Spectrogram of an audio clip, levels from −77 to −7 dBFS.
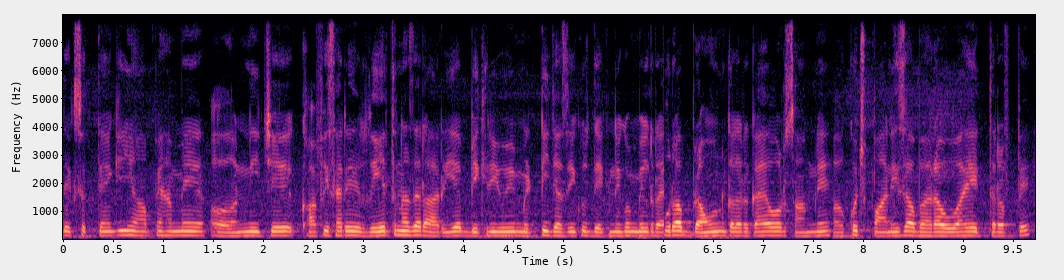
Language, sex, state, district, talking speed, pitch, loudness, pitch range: Hindi, male, Jharkhand, Jamtara, 260 wpm, 140 Hz, -23 LUFS, 135-145 Hz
